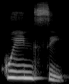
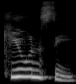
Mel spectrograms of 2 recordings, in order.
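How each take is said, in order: First: The Q is said as 'kw'. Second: The Q is not said as 'kw'. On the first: The speaker calls it right. "what's the sound of Q? Qu" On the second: The speaker calls it wrong. "You don't say Quincy"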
